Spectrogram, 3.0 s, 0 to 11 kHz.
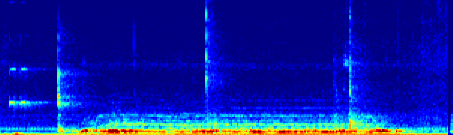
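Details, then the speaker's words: Segway Ninebot G30P kick scooter after rear hub motor/wheel replacement, showing 30 km/h: a faint, smooth electric whir at steady pitch with no grinding or clicking; the new motor runs quietly and healthily. "I think it's good it's showing 30 km per hour and it's really quiet"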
